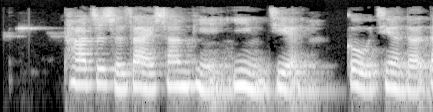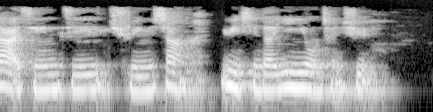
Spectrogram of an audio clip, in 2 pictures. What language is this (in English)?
Chinese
